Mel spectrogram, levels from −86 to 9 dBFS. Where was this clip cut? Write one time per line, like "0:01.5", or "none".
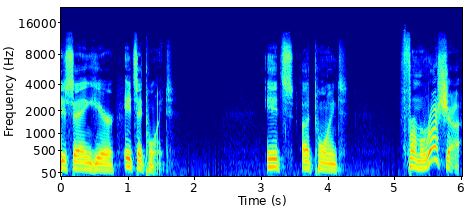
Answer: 0:00.9
0:01.2
0:03.7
